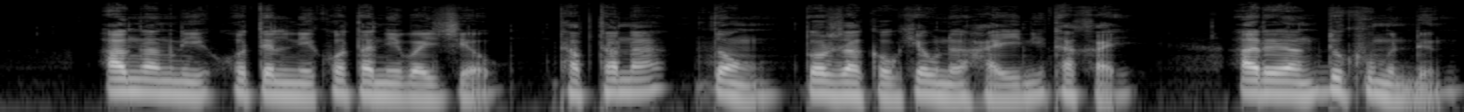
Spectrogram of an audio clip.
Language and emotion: Bodo, sad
